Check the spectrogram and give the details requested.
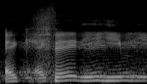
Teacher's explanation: Hujung lidah bertemu bawah gigi yang di hadapan. Kemudian ra dibaca dengan kasrah, dibaca nipis.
